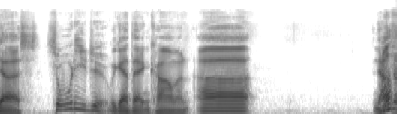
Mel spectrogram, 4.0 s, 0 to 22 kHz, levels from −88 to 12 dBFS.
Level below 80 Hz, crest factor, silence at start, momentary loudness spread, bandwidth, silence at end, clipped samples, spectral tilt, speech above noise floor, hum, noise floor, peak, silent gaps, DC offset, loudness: -42 dBFS; 20 dB; 0 s; 9 LU; 14.5 kHz; 0 s; under 0.1%; -5.5 dB/octave; 47 dB; none; -65 dBFS; 0 dBFS; none; under 0.1%; -19 LUFS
